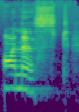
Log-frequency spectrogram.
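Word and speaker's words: honest: हैं नेक्स्ट point इस ऑनेस्ट और डी वर्ल्ड ऑनेस्ट जो है इसके अंदर जो आगे है वो साइलेंट है इसलिए इसको हम ऑनेस्ट नहीं पढ़ेंगे हम इसको ऑनेस्ट पढ़ेंगे सो ऑनेस्ट का मतलब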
